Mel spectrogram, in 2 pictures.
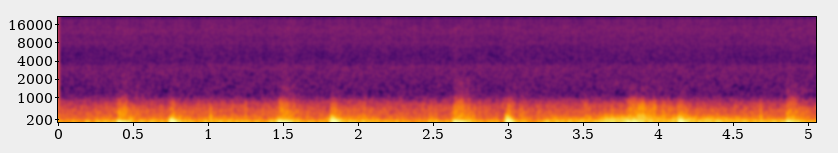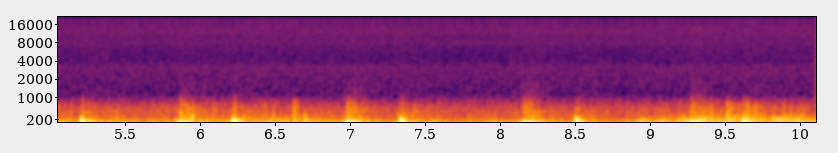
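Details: Heart auscultation with a stethoscope while lying relaxed in bed: slow, steady lub-dub heartbeat at about 55 beats a minute, normal heart sounds.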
